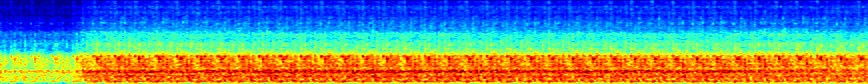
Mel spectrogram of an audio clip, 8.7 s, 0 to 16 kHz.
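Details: Hino J08C diesel engine started for checking: catches within a second and settles into a steady, even idle with a regular beat and no knocking: normal idle.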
